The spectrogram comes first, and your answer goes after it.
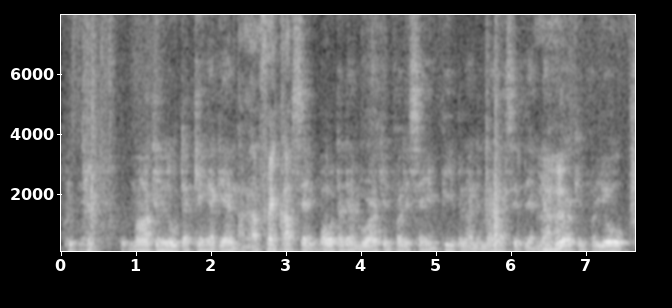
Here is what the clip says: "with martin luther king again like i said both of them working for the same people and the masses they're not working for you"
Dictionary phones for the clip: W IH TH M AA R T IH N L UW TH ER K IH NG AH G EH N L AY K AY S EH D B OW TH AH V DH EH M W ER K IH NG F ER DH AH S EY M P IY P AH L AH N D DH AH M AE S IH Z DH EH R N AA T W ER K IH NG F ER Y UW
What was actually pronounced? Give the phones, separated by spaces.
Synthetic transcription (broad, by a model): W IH M AA R T IH N L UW T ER K IH NG AH G EH N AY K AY S EH D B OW T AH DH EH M W ER K IH NG F ER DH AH S EY M P IY P AH L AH N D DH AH M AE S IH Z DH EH N AA T W ER K IH NG F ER Y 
